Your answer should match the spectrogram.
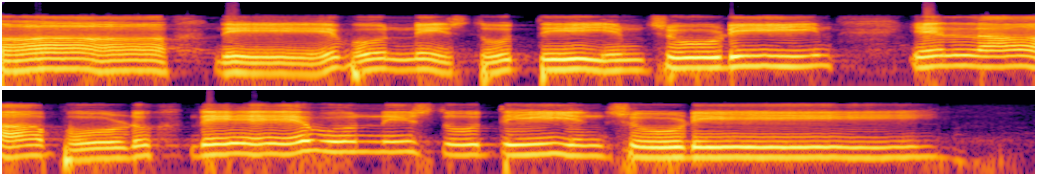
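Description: A Telugu Christian hymn of praise sung by one voice, in long held notes with a wavering pitch and short breaks between phrases. The singing stops near the end.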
